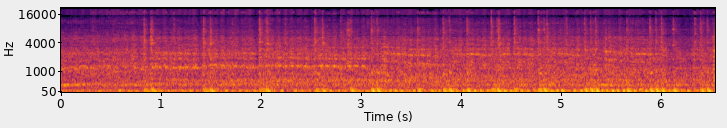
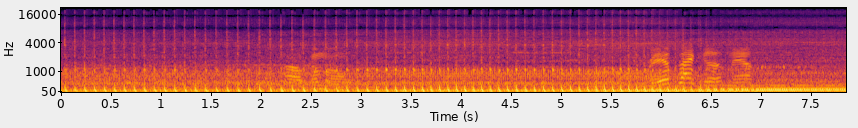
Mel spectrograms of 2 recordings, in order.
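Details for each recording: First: Farmall Cub 140 four-cylinder tractor, sat five years, after tune-up; carburetor leaks and it seems to run rich: settles into a steady, even hum at low revs with no misses or knocks, good oil pressure; running properly. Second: Farmall Cub 140 four-cylinder tractor, run after sitting five years, in second gear under load: steady low thumping sags and stumbles, then picks up as fuel catches up; bogging getting worse, owner suspects air being sucked into the fuel.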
